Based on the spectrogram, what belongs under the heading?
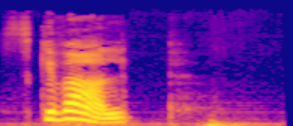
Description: Uttal: [skval:p]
